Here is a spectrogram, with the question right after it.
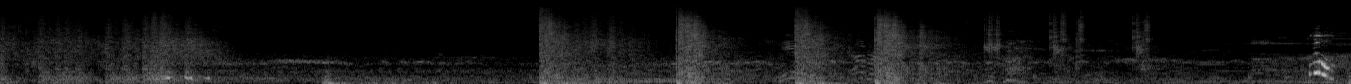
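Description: Gunfire in the video game Left 4 Dead 2: scattered sharp shots and short rapid bursts, some close and loud, separated by quieter gaps, with a voice briefly talking.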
